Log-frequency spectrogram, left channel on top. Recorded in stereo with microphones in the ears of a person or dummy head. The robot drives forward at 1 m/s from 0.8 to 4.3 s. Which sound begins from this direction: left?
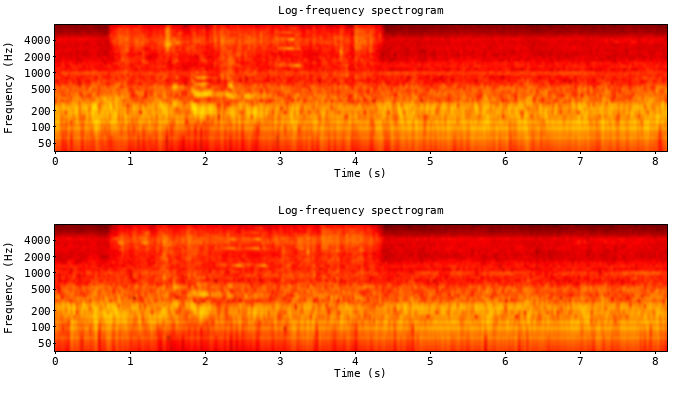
A woman speaking, at 1.4 s.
